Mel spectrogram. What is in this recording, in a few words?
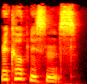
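"recognizance", British English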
